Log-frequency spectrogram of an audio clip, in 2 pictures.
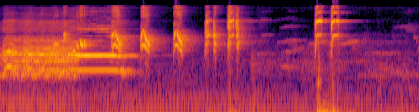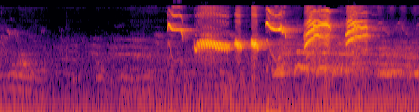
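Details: Orange-headed thrush delivering sharp chirps and harsher notes, a single loud click-like burst and a pause. A lively cluster of rising and falling whistles ends the phrase.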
